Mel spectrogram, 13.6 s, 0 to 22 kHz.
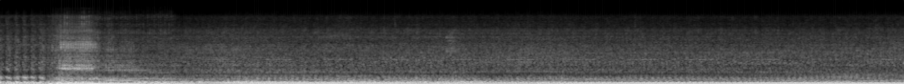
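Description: Diesel engine of a 2005 Sterling tandem-axle side-load garbage truck cranks and settles into a loud, steady low rumbling idle at an auction lot.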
